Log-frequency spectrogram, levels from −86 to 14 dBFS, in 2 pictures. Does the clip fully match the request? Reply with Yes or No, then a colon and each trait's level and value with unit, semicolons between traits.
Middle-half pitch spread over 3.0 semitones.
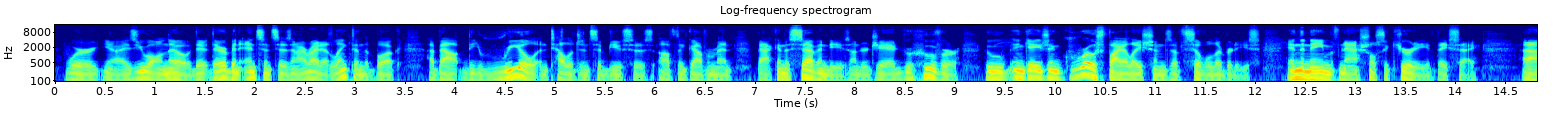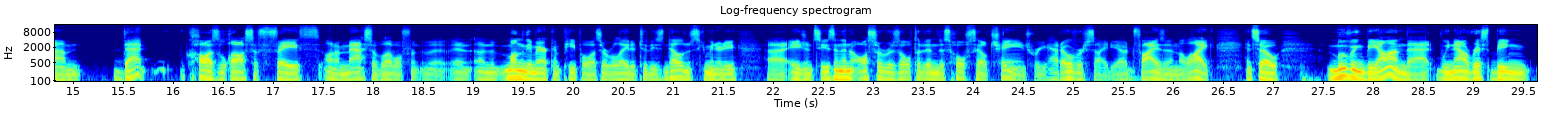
Yes: average, 3.8 semitones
